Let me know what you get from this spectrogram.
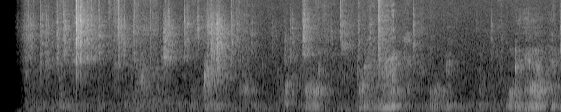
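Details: Pet pug Lola wrestles in play with Prince, a chihuahua foster brother from Lucky Dog Animal Rescue, indoors: short low grunting growls and snorts come in bursts amid scuffling, clicking paws and rustling.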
